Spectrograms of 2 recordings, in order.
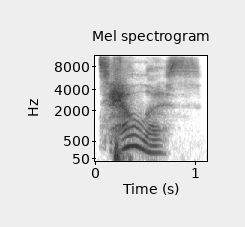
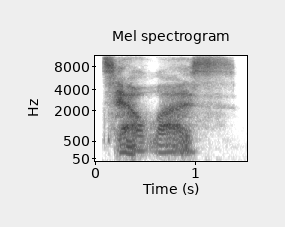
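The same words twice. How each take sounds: First: Said in the usual way. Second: Teasing whisper. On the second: Pretend. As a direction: breathe it out conspiratorially. Teasing whisper after normal take.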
